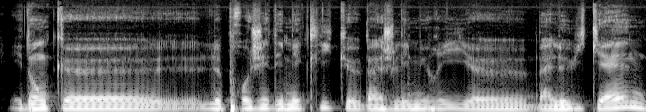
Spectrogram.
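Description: A man's dark, mellow tone at medium pitch, with monotone, flat intonation. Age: 40s. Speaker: CEO of a family moving group. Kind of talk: podcast interview. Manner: halting, many repetitions.

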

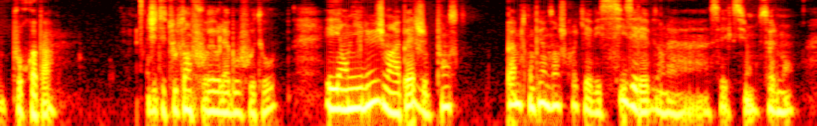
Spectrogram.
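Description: Speaking very fast yet with long, frequent pauses, a woman uses a fairly low, somewhat breathy voice with a dark, mellow tone and ordinary pitch variation. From France, Hautes-Alpes (Gap). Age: 40s. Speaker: illustrator and author. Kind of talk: interview. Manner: halting, with many restarts.

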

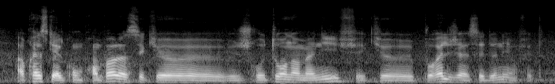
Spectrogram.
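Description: Noticeable background noise sits behind a man with a fairly low pitch. He talks at a moderate pace with ordinary pitch variation. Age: 40s. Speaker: factory worker. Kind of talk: testimony.

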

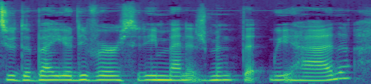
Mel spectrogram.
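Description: A woman's dark, mellow voice in a French accent, at a moderate pace. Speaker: podcast host. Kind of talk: interview. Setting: recorded at a host venue's premises. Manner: halting.

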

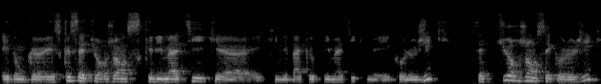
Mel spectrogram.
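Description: This man's medium-pitched voice holds a moderate pace and ordinary pitch variation. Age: 30s. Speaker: sports coach. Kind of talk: interview. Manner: animated; halting.

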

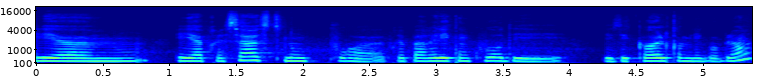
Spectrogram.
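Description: The voice has a dark, mellow tone and monotone, flat intonation. Its pace is fairly slow. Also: woman, fairly high pitch for a woman. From Burgundy, France. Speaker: storyboard artist. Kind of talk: interview.

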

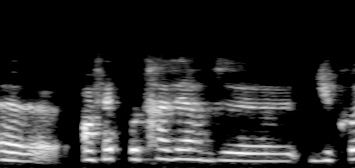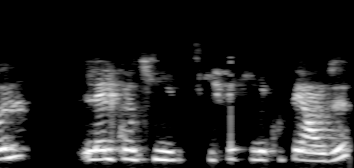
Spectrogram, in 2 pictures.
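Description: Speaking at a very slow pace, a woman with a medium pitch keeps her intonation fairly even while her loudness swings widely. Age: 30s. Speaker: aircraft painter. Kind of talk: interview.

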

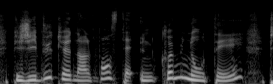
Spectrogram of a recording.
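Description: A woman with a medium pitch speaks with very wide pitch swings. The recording is very clean and dry, close with no echo, against a silent background. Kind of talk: interview. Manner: animated.

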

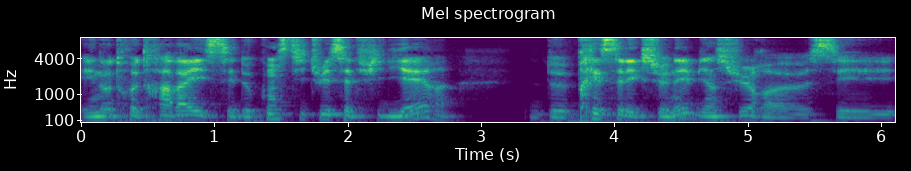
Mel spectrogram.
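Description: Speaking at a very slow pace, a man with a very deep, low voice is heard with audible room echo. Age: 30s. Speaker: social entrepreneur. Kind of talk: interview. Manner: halting.

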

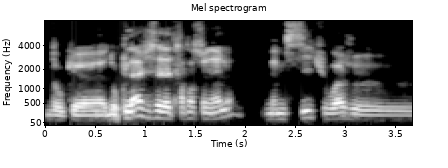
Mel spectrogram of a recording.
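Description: A man speaks with ordinary pitch variation. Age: 20s. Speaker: freelance writer and online school founder. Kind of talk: casual interview chat.

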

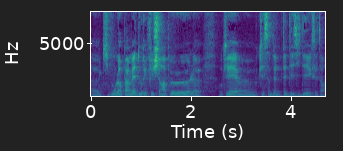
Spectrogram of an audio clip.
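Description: A man with an ordinary speaking voice, medium pitch, fairly even intonation, and a fairly quick pace. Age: 20s. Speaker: copywriter and podcaster. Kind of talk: casual chat.

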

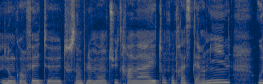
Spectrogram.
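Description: A woman speaks at a moderate pace and medium pitch, with a dark, mellow tone and flat, monotone intonation. The recording is very clean, with a silent background. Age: 30s. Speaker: podcast host, freelance photographer. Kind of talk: casual solo podcast monologue.

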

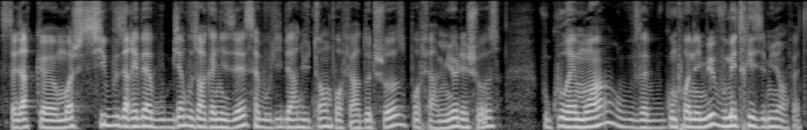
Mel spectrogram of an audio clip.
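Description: Quick-paced for the most part, a man of medium pitch speaks with fairly even intonation on a very clean recording with a silent background. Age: 30s. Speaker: baker. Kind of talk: interview. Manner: halting.

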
